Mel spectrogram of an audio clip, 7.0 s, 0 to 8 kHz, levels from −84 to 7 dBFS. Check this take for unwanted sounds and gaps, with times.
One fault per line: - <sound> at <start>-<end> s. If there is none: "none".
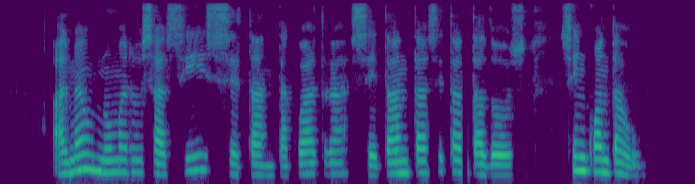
- dropout at 4.6-4.7 s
